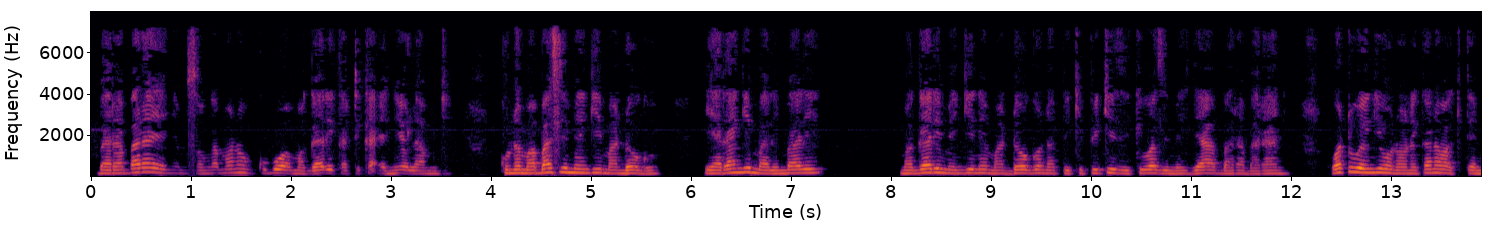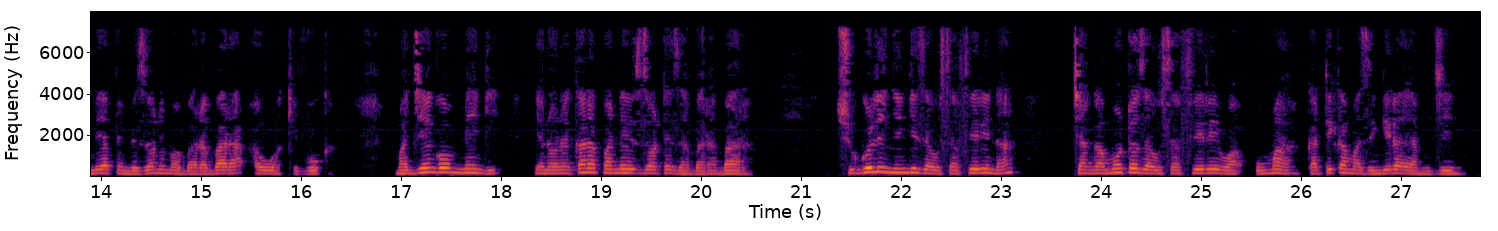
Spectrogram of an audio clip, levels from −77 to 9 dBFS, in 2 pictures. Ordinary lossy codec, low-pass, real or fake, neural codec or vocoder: MP3, 32 kbps; 7.2 kHz; real; none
